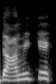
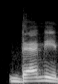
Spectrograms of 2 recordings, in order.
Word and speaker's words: dummy: এই ডামিকে কেউ কেউ একটু বিকৃত রূপে অন্য একটা ভাষা বলে, বলো তো কি বলে? ড্যামি। ইয়েস ইয়েস, তাহলে সঠিক প্রোনাউন্সিয়েশনটা কি হবে? ডামি। This is DUMMY, ডামি।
